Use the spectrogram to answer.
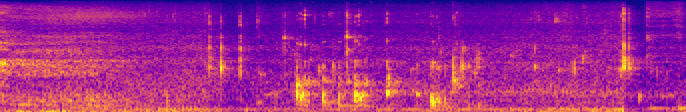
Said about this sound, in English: Let me just take a sip of water.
